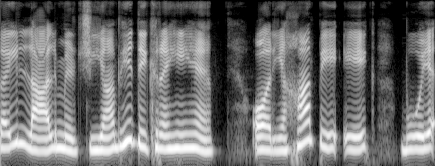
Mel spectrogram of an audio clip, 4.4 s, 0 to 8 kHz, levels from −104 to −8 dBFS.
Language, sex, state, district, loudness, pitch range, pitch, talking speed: Hindi, female, Uttar Pradesh, Budaun, -15 LUFS, 195-225 Hz, 210 Hz, 180 wpm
